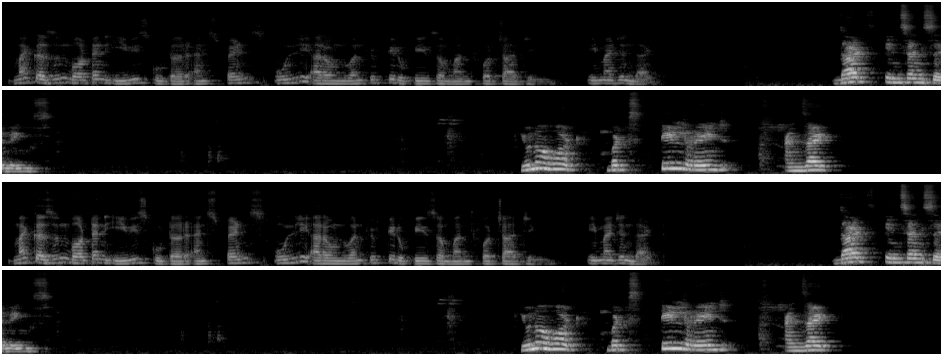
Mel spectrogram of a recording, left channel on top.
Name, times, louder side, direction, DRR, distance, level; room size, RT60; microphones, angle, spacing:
voice 1, 0.1-5.5 5.9-6.5, right 3 dB, 55° right, 0.6 m, -36 dB
voice 2, 8.3-9.8 13.8-13.9 14.6-15.1 15.4-16.6 17.0-17.6, equal, 5° right, 0.5 m, -22 dB
4.2 x 2.2 x 2.8 m
head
